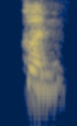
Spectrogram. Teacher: the first syllable con, it is pronounced with a short U sound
